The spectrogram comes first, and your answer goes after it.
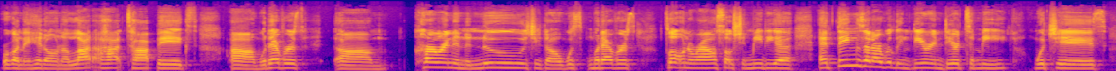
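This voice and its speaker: A woman with a hoarse, raspy voice, hosting her own podcast in a casual, outspoken monologue that talks straight to her listeners. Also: mid-range voice, moderate pace, a bit bright. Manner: chatty, outspoken, addresses listeners directly. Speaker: podcast host.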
